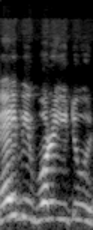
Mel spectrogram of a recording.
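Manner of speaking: loud, shouted, yelled delivery. Retelling how a partner called from the living room: imitating someone screaming. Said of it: "he screamed from the living room".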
